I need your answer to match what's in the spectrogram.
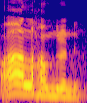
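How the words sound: It is said in a cheerful, smiling tone.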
